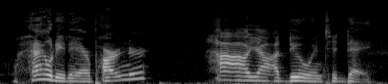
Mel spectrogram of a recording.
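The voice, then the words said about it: Poor put-on Western cowboy accent. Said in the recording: “I'm so bad at doing it... a Western accent is you got to speak from the hips”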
